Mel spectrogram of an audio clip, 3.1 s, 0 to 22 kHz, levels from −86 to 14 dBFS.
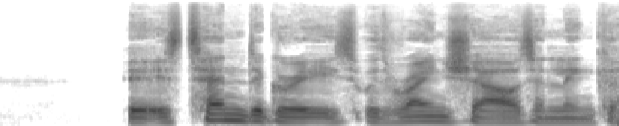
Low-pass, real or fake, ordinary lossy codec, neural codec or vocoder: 19.8 kHz; real; none; none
